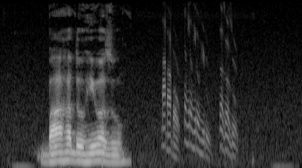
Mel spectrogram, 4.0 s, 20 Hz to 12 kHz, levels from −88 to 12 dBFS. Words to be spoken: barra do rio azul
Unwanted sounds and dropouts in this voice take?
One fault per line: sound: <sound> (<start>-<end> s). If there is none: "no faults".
sound: chirp (2.1-3.2 s)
